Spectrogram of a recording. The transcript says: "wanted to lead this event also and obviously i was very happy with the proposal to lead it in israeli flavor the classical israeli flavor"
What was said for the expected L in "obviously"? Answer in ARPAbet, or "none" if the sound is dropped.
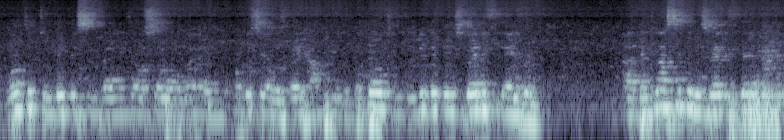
none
